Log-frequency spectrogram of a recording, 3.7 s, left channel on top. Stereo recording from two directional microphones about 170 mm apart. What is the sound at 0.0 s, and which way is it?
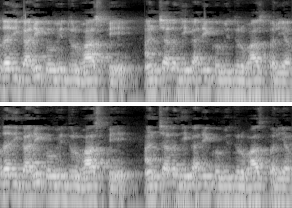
Speech, 15° right (ahead or behind).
